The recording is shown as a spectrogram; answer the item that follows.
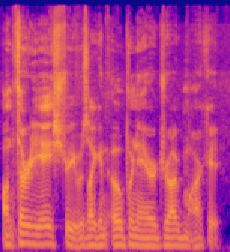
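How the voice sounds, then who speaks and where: A man's voice: sits low, steady tone, fast talker. American man telling stories in casual slang. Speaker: podcast guest, comedian. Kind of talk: casual chat, anecdotal storytelling.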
